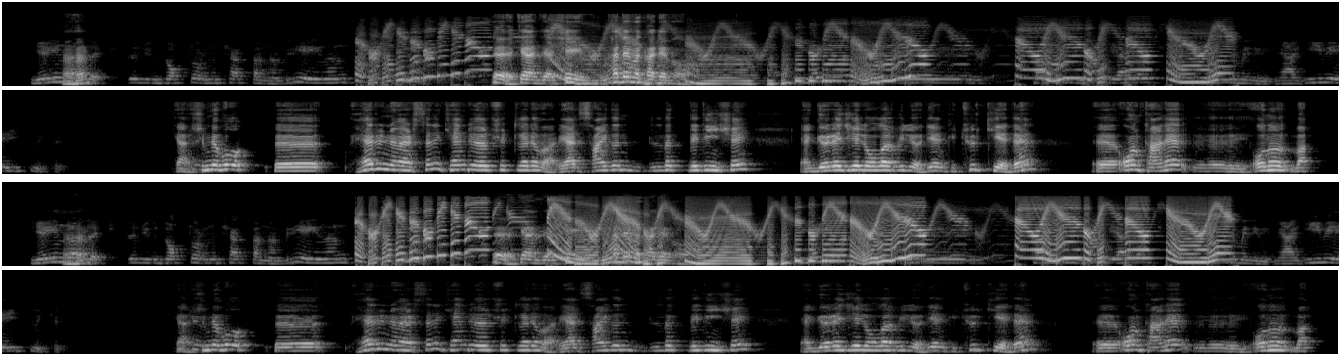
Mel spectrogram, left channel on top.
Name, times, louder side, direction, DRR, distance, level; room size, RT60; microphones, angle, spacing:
voice 1, 0.3-1.0 1.3-4.3 7.9-9.8 10.2-14.0 15.1-15.4, right 2 dB, 50° right, 0.8 m, -41 dB
sound 1, 3.5-9.8 10.1-12.3, right 6 dB, 65° right, 0.3 m, -25 dB
voice 2, 4.9-6.9 15.1-15.8 16.1-16.6 16.9-20.9 21.4-23.8 24.3-26.4, left 5 dB, 90° left, 0.4 m, -24 dB
4.0 x 2.8 x 2.3 m
head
